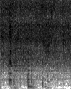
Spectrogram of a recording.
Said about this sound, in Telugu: కరివేపాకు, జీలకర్ర, వెల్లుల్లిపాయ వేసి బాగా వేపాలి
